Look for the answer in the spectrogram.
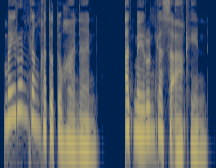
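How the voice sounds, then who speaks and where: A woman voicing a steadfast, gentle man in a love story, earnest and reassuring. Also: medium pitch, wildly swooping pitch, moderate pace, no echo, clean studio sound. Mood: earnest reassurance. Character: steadfast, gentle male suitor consoling a woman.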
